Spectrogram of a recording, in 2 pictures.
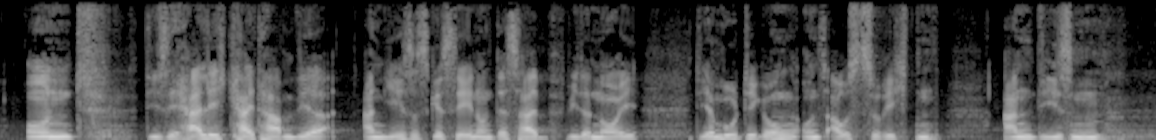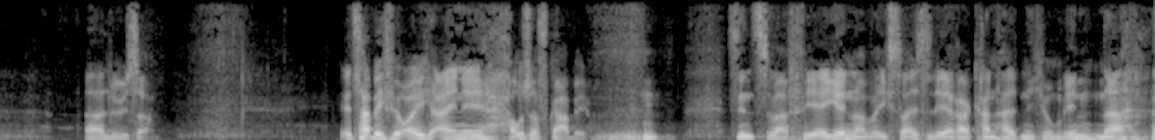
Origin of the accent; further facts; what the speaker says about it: Bavaria, Germany; Ich bin ja aus dem Bayerisch-Schwäbischen.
